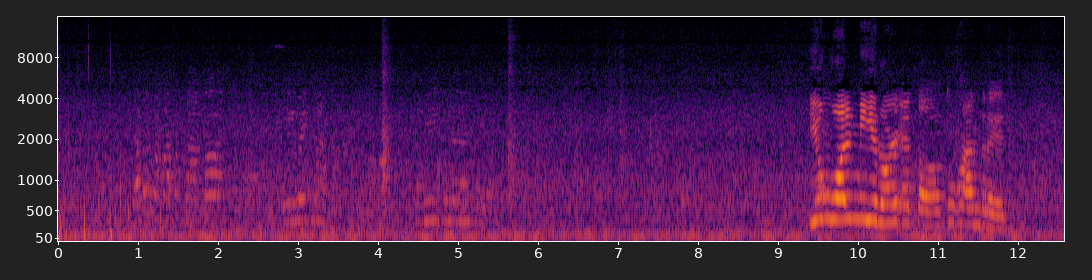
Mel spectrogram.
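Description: A young woman speaks close to a phone microphone, at times quietly and then with animation.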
